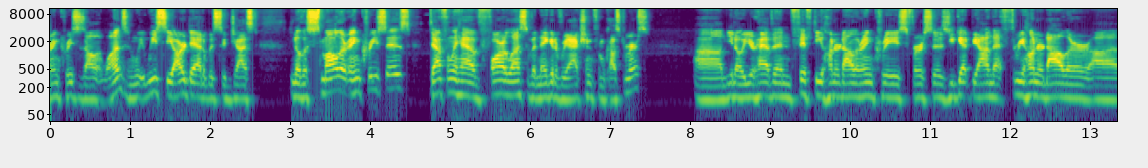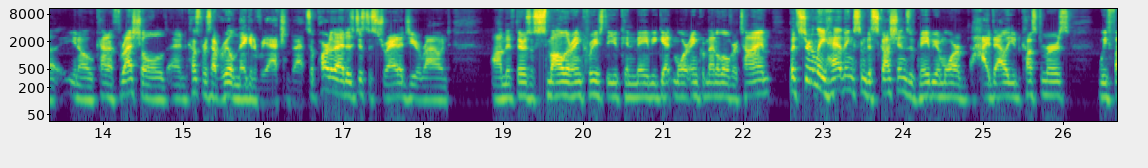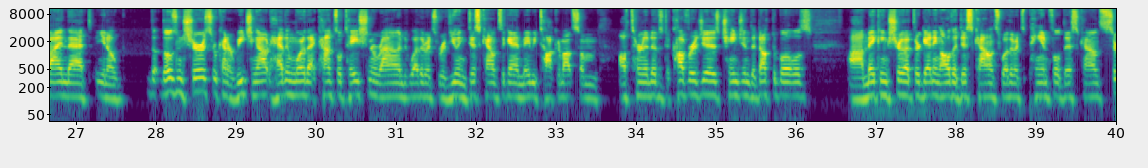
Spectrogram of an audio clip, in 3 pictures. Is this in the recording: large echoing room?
no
